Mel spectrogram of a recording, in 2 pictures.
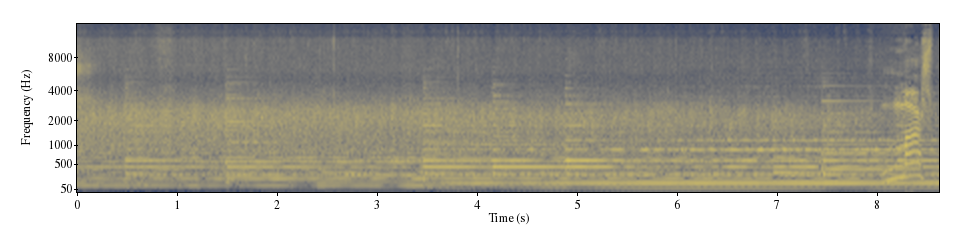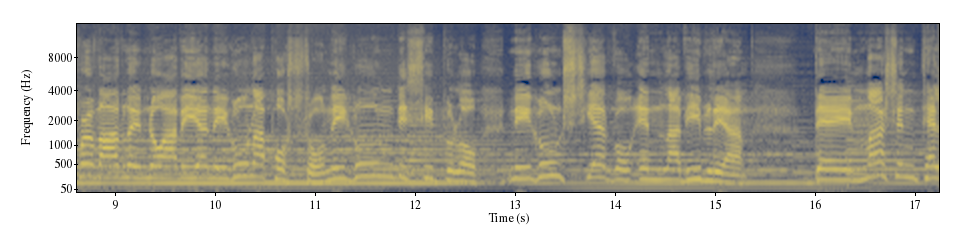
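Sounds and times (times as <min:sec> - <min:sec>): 
audience applause: 0:00.0 - 0:13.3
sustained musical tones: 0:00.0 - 0:17.2
speech: 0:08.3 - 0:17.2.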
